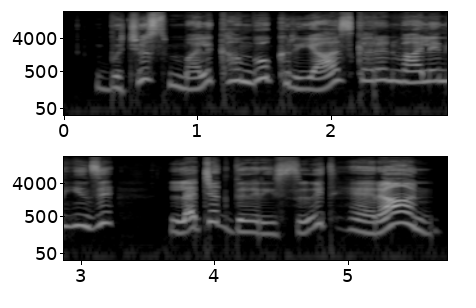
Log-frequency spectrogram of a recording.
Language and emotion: Kashmiri, surprised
